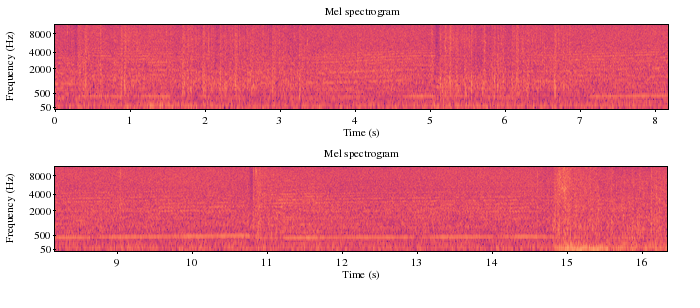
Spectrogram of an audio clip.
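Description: A race car engine roars at high revs, rising and falling in pitch as the car shifts gears.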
